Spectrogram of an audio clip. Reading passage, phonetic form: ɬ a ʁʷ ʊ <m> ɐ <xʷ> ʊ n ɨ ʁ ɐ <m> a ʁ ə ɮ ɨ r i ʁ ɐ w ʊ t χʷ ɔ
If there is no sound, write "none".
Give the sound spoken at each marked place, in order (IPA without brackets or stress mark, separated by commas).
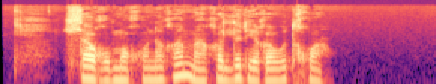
m, χʷ, m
